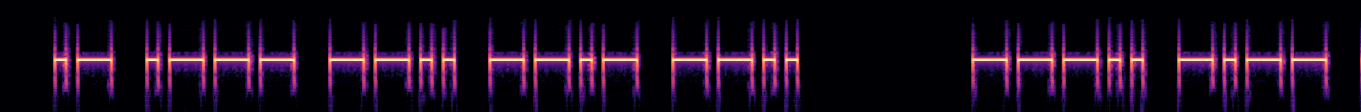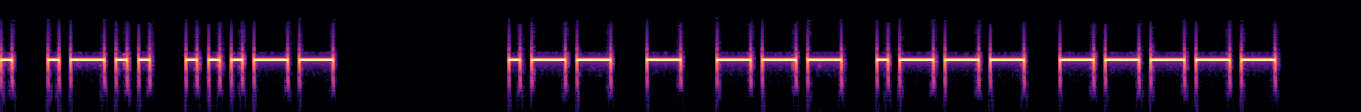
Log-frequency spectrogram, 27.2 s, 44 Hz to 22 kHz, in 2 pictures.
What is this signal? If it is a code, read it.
Morse code, heard as a keyed tone, about 10 wpm, 800 Hz. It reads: AJZQZ 8YEL3 WTOJ0
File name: CW / DET / 1 9 1500C S B 10wpm 4439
